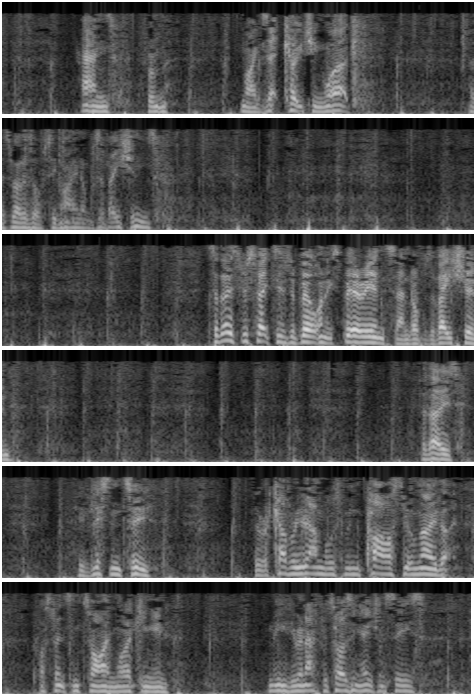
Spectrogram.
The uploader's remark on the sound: All recorded on the run.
